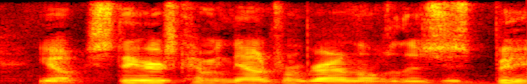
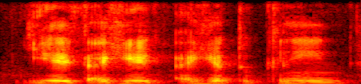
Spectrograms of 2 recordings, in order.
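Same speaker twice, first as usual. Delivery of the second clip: higher, hammed-up broken English, fading quieter; broken-English cleaner; 5 semitones higher, 5 dB quieter than usual. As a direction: play a caught intruder faking a foreign cleaner. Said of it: "I'm like".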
